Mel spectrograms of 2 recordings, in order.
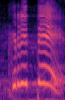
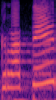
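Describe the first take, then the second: First: The first syllable is pronounced with ri. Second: The first syllable is pronounced with ra. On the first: The speaker calls it right. "ये रा नहीं है, रिरी है।" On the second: The speaker calls it wrong. "कृते नहीं"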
